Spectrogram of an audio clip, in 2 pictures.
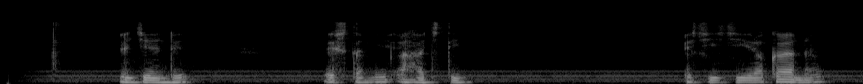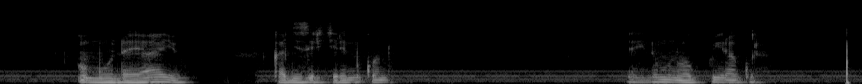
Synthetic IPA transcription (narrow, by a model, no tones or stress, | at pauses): e̞ɲɟe̞ːnde̞ | ʃu̥tamiʔaɦaci̥ti | eciːciːɾakaːna | omuːndajaːjo̞ | kaɟiziɾiciɾe̞miko̞no̞ | eɾino̞ːmunuwaɡukwiːɾaɡuɾḁ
